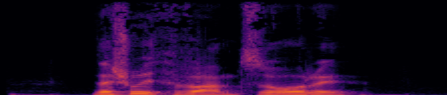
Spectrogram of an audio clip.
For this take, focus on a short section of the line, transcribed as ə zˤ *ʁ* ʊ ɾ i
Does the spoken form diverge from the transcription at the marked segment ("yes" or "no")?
no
